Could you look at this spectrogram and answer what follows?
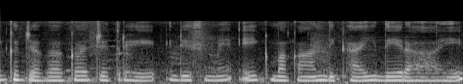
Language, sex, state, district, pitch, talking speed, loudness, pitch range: Hindi, female, Bihar, Purnia, 190 Hz, 155 wpm, -19 LUFS, 180-200 Hz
